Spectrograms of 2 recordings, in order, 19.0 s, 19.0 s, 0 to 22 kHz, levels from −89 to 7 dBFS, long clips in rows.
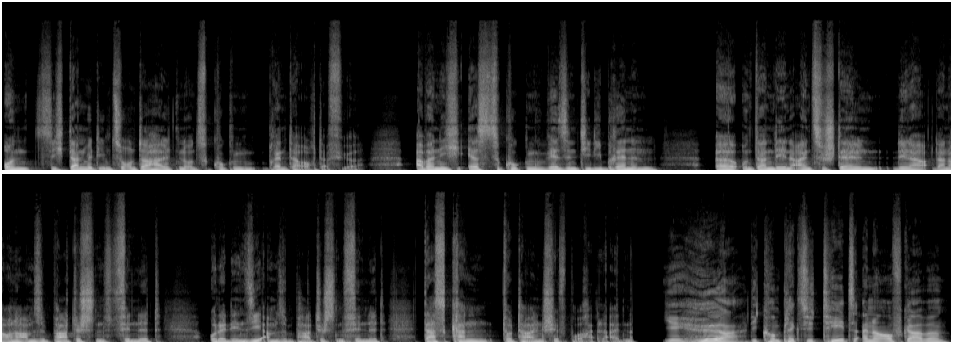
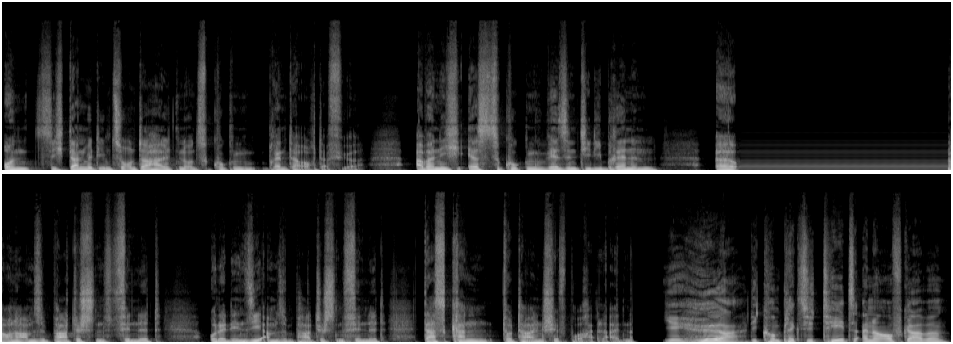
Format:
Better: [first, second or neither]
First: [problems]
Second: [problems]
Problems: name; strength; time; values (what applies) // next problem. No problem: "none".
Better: first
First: none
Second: audio freezing; at 7.5 s for 2 s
